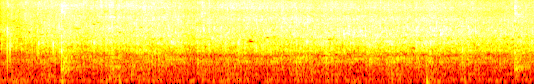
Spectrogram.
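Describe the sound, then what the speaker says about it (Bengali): Fish fries crisp in hot oil, giving a dense, even, loud sizzle that continues without a break, with a couple of faint stirring taps. "মাছগুলো ভেজে নিলাম কড়া করে।"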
